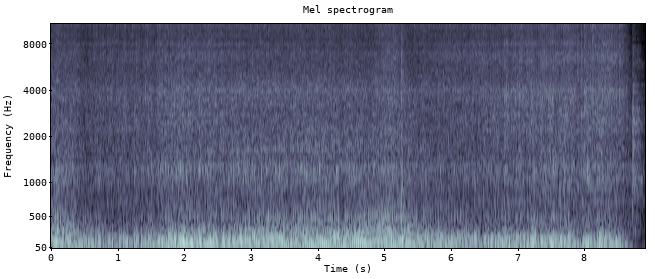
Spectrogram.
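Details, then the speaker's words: Kawasaki KZ1000P Custom after a starter rebuild, with a newly installed Dyna pulser ignition: deep, lumpy idle with an uneven, stumbling beat that never settles. Rough idle; owner says the pulser timing and the idle still need adjusting. "So like I said, it's a little rough. I got some adjusting to do on the pulser, but I'll be able to get it there pretty quick."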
